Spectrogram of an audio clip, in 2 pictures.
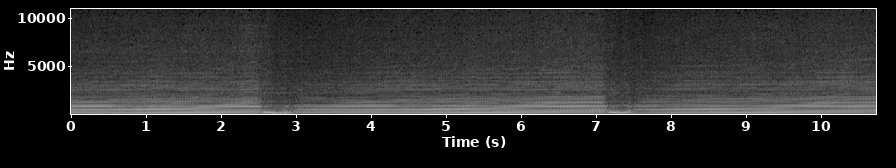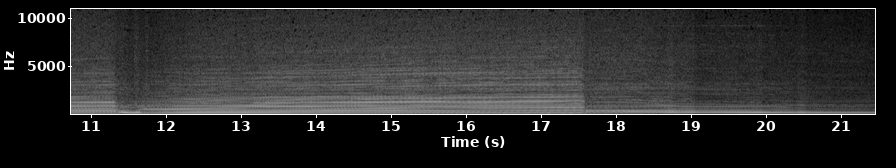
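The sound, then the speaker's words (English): A Honda-style VTEC car engine revs hard on a dyno, its droning note climbing steadily in pitch. Each long pull ends in a sudden drop before it climbs again, a few times over. The engine is loud throughout and no voices are heard. “Hear that VTEC kick in?”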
